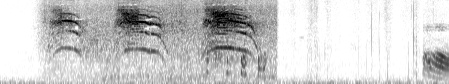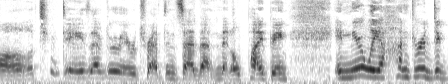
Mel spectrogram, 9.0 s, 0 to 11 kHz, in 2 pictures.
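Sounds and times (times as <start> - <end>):
steady hiss: 0.0 - 4.0
kittens meowing, crying for help: 0.4 - 2.8
speech: 4.2 - 8.9.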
